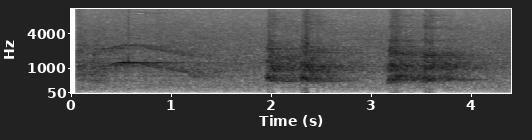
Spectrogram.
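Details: Dogs in Rhode Island: a drawn-out rising-then-falling whine opens, then two loud rough barks about a second apart, each a short noisy burst, over steady indoor background hiss.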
